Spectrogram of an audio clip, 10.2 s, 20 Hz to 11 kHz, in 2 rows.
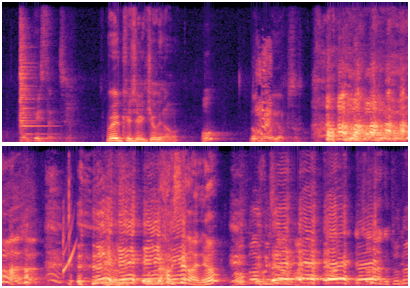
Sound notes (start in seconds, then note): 4.0 laughs out loud over how serious he is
